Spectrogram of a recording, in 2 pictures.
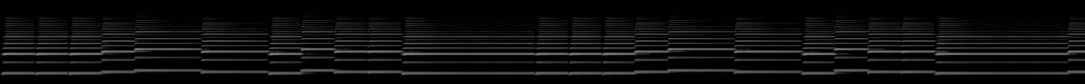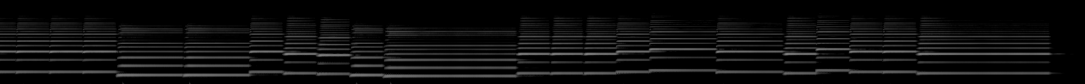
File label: Au Clair de la Lune, harmonica; Do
